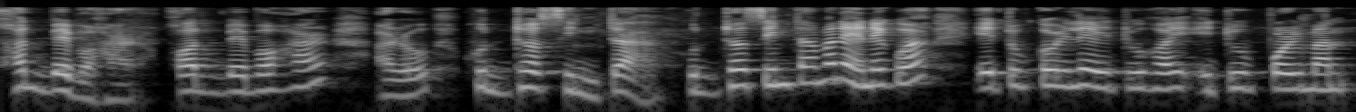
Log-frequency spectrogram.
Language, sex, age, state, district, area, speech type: Assamese, female, 45-60, Assam, Dibrugarh, urban, spontaneous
